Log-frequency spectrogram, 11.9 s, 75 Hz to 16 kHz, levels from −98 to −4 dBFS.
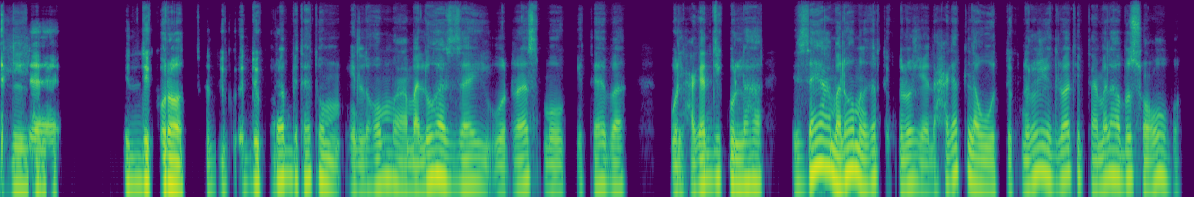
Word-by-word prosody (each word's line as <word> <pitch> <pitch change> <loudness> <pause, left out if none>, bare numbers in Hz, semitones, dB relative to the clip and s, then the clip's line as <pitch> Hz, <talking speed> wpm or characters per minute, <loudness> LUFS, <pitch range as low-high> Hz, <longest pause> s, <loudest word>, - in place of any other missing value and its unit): ال 95 -2 +1 0.7
الديكورات، 110 -2 +5 0.2
الديكو 100 0 -11
الديكورات 115 +3 0
بتاعتهم 120 -6 -2
اللي 90 0 -4
هم 115 +4 -1
عملوها 95 +7 +2
إزاي 110 -2 -1
والرسم، 100 +3 -4
والكتابة، 100 +2 -4 0.5
والحاجات 90 +6 +1
دي 125 +1 -2
كلها، 110 -1 0 0.3
إزاي 130 +11 +4
عملوها 150 -4 +6
من 150 - +6
غير 125 +5 0
تكنولوجيا، 105 -5 -4
دي 95 - -9
حاجات 140 +9 -3
لو 105 -6 +2
التكنولوجيا 100 +9 -2
دلوقتي 130 +3 -1
بتعملها 125 +2 -1
بصعوبة. 125 -4 -1
110 Hz, 130 wpm, -23 LUFS, 100-125 Hz, 0.7 s, عملوها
